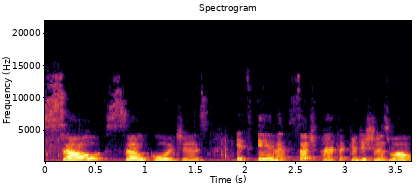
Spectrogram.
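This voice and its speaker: With music playing in the background, a woman speaks in an upbeat tone at a moderate pace, with ordinary pitch variation. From Zimbabwe. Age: 20s. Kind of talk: casual talk to camera. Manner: chatty, upbeat.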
